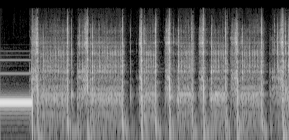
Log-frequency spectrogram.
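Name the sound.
telephone line tone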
